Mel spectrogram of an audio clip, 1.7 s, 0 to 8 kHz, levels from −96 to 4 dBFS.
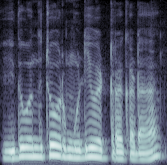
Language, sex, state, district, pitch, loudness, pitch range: Tamil, male, Tamil Nadu, Kanyakumari, 150 Hz, -12 LUFS, 125-160 Hz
